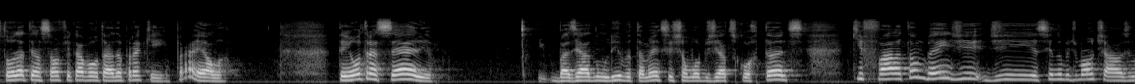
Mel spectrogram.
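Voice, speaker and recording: A man hosts an unhurried film analysis, speaking in a warm, mellow voice. He explains ideas conversationally and often acts out small everyday examples to make his point. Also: sits high. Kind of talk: casual explanatory film commentary.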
